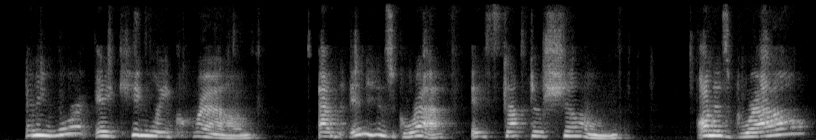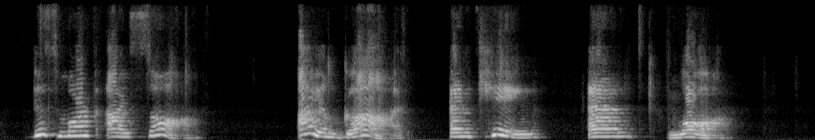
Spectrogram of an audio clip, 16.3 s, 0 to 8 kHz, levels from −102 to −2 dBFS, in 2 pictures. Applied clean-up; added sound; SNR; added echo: neural mask model DeepFilterNet 3.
